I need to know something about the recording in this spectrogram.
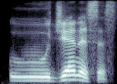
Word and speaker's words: oogenesis: In female, it's called oogenesis. That's how you pronounce it.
